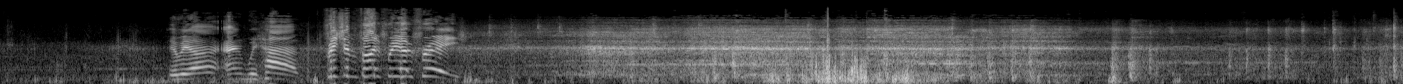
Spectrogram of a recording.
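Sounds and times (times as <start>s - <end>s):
train high whine: 0.0s - 14.0s
train wheel rumble: 0.0s - 14.0s
wheels clacking over rail joints: 4.6s - 14.0s.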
